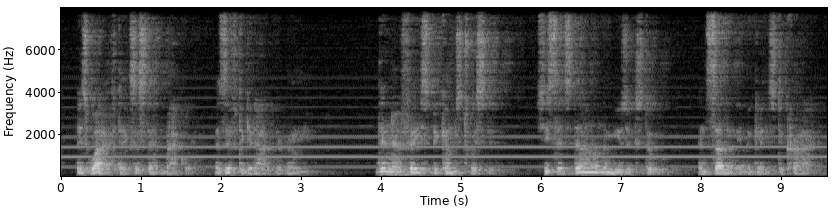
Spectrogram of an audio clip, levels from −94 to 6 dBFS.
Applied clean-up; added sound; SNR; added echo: none; Wind instrument, woodwind instrument; 17 dB; reverberation time 1.0 s.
